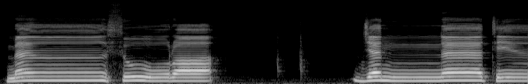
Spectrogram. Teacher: ihfa yaparken nunun sesi gunesi bir elif miktarı uzatılır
